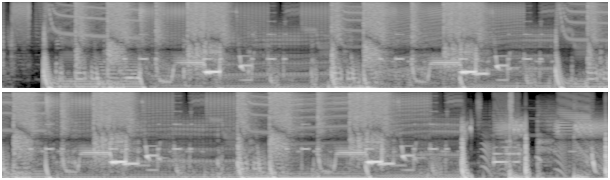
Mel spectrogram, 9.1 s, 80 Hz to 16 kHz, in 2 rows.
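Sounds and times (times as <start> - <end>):
synthesized sine wave beats: 0.4 - 9.0.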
